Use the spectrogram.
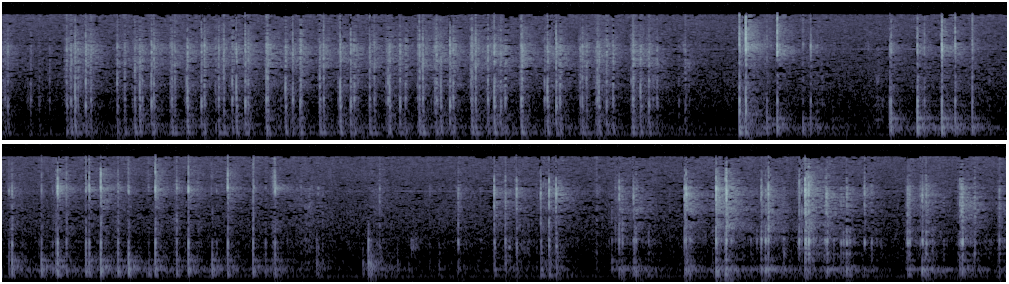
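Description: Fingernails tap and scratch on the label and body of a small clear plastic cleanser bottle with liquid inside and a white cap, held horizontally. Quick, dry, clicking taps come in dense, rapid bursts with short pauses between them. Soft scratching runs underneath, along with a faint steady low hum.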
